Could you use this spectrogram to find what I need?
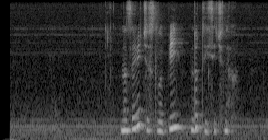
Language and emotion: Russian, neutral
